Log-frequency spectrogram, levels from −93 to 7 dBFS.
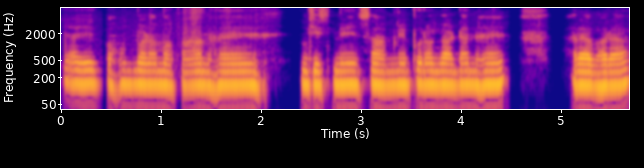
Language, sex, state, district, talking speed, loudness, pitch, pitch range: Hindi, male, Chhattisgarh, Rajnandgaon, 160 wpm, -18 LUFS, 140 Hz, 140-145 Hz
